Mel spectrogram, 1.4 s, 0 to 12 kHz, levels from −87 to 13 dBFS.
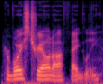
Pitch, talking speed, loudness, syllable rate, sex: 130 Hz, 215 wpm, -16 LUFS, 7.4 syllables/s, male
